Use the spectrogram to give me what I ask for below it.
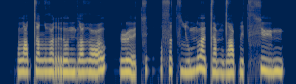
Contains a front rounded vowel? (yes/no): yes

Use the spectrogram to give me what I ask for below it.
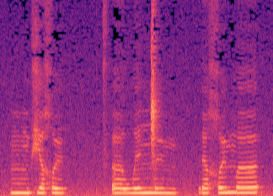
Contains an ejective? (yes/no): yes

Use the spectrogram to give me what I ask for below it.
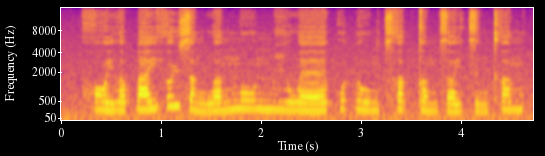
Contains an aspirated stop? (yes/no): yes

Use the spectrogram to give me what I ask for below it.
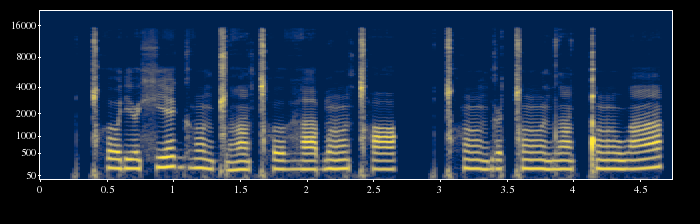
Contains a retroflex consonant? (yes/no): no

